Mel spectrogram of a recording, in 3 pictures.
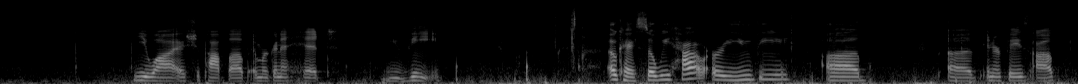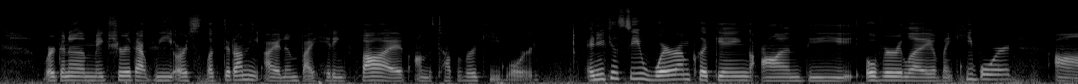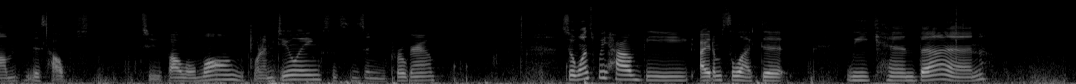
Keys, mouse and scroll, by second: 4.3 ctrl+click.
